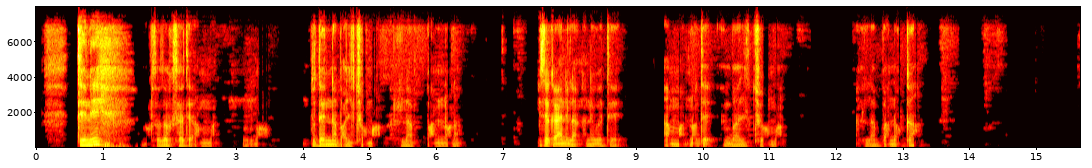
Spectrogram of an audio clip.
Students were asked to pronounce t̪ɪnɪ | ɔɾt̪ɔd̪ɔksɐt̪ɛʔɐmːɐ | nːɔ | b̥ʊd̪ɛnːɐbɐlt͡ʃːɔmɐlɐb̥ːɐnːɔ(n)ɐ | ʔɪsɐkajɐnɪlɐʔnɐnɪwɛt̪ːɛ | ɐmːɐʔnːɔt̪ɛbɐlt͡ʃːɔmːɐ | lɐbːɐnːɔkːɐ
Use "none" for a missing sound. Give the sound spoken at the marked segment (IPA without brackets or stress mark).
n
